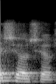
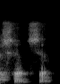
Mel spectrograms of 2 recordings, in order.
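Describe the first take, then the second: First: Said in the usual way. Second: Breathy whispered sure sure; whispering. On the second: Real, not acted. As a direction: whisper it under your breath. Jokes about meme on server.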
